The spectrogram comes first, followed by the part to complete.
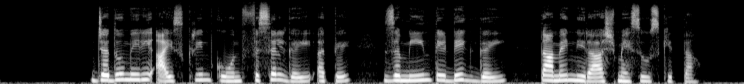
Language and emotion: Punjabi, sad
